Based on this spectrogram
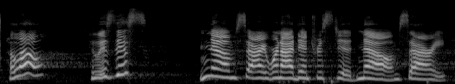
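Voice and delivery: high, tight fake-polite refusals; mom on phone. Mom fending off a telemarketer, high and tightly polite. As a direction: brush off the caller with clipped politeness. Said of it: "so angry at me".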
